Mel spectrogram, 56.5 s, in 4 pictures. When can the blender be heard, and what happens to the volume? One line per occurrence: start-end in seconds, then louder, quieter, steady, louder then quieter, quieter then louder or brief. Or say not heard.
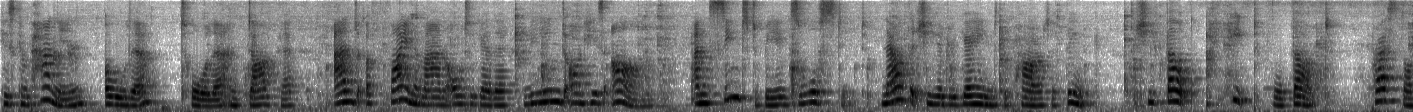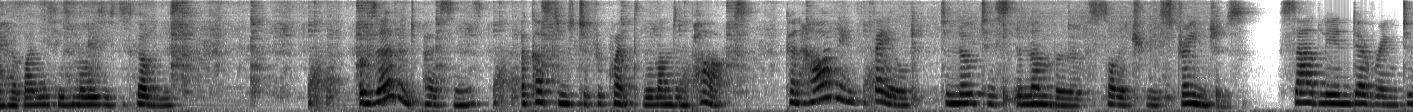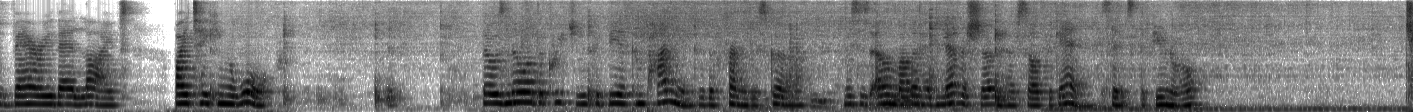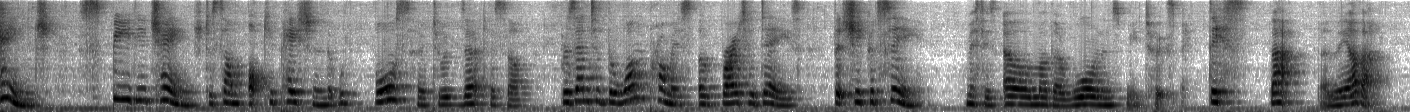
not heard.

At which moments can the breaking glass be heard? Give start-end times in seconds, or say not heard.
not heard.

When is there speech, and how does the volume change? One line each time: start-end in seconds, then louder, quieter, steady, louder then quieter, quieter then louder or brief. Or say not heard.
0.0-16.0 steady
17.7-31.1 steady
33.0-40.2 steady
42.3-56.2 steady.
